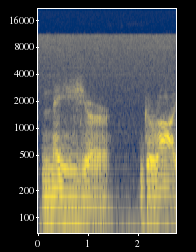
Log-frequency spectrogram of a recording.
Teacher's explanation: make the whispering SH and add vocal resonance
